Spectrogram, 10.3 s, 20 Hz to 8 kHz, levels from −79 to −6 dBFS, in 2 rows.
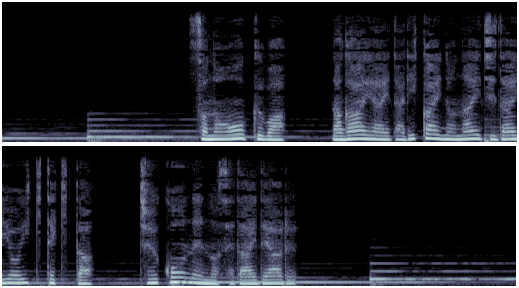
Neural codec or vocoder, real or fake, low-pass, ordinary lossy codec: none; real; 7.2 kHz; none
